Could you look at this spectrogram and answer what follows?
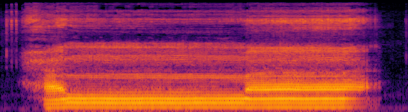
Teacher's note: Baik, selanjutnya hammalatal hatab. Perhatikan dari huruf ha itu langsung ditasidkan ke ma disertai dengan gunah atau dengan dengung.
